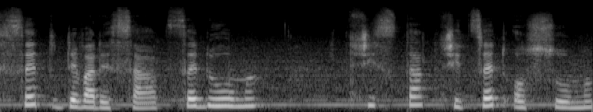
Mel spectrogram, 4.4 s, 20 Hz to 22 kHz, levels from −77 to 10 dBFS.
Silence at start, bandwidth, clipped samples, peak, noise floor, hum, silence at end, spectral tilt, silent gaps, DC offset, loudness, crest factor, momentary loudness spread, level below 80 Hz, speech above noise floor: 0 s; 15.5 kHz; under 0.1%; 0 dBFS; -37 dBFS; none; 0 s; -4.5 dB/octave; none; under 0.1%; -18 LUFS; 18 dB; 17 LU; -68 dBFS; 19 dB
